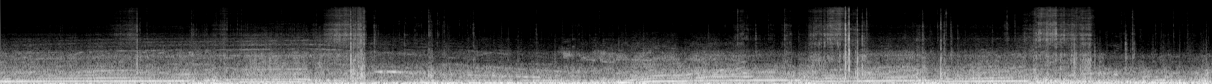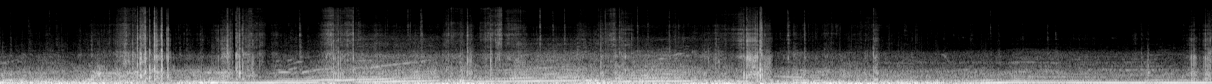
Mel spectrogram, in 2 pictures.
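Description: A rally car engine roars loudly from inside the cabin, revving up and down through the gears.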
